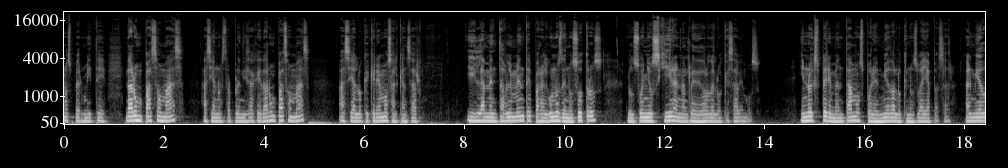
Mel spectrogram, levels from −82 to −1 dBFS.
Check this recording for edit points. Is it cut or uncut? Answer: uncut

